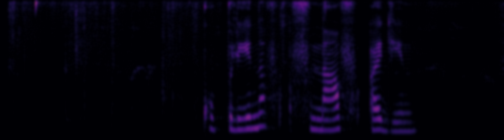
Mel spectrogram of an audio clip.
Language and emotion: Russian, neutral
